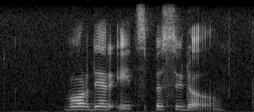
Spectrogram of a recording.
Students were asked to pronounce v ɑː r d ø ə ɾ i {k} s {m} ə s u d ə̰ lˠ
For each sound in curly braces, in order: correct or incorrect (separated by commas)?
incorrect, incorrect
